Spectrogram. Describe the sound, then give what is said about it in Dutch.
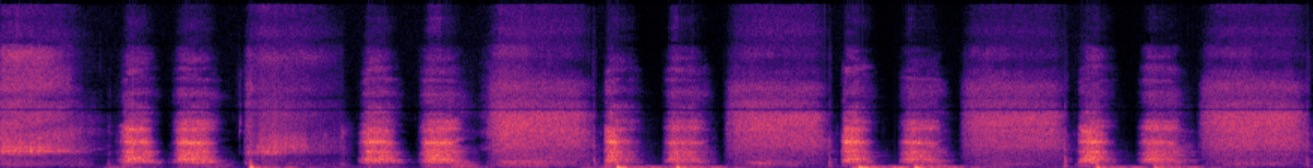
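Breathing during a guided breathing exercise, drawing in through the nose and releasing out through the mouth. Many loud, breathy rushes follow in a steady, even rhythm, each separated by a brief gap, with no voices. “Je ademt in door je neus en laat weer los door je mond.”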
